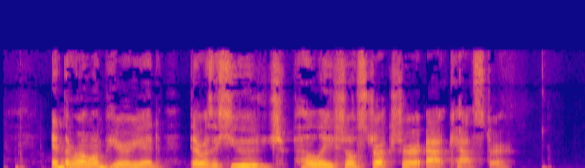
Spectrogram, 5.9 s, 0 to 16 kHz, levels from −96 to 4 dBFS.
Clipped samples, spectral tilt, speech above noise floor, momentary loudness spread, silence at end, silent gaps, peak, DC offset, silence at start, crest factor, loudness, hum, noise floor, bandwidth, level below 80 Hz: under 0.1%; -4.5 dB/octave; 30 dB; 9 LU; 0.4 s; none; -2 dBFS; under 0.1%; 0.2 s; 16 dB; -18 LUFS; none; -48 dBFS; 11.5 kHz; -58 dBFS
